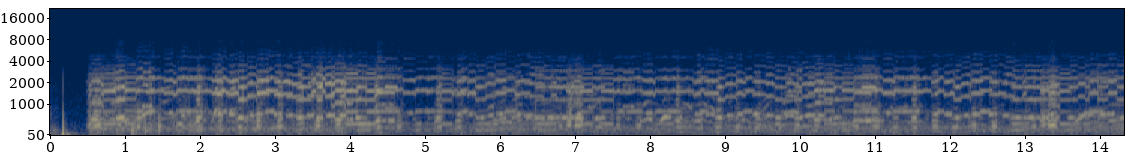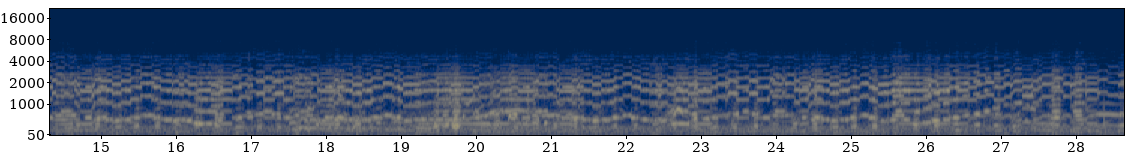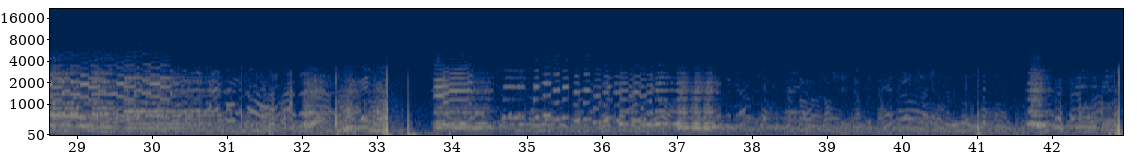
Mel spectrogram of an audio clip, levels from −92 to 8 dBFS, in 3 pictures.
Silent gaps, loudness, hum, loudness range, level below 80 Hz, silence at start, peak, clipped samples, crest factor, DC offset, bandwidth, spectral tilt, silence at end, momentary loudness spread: none; -36 LUFS; none; 14 LU; -56 dBFS; 0 s; -14 dBFS; under 0.1%; 24 dB; under 0.1%; 19 kHz; -7 dB/octave; 0 s; 17 LU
